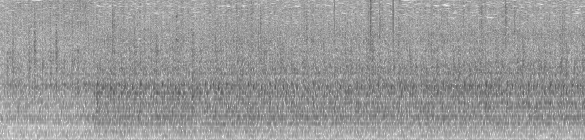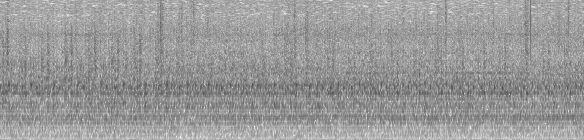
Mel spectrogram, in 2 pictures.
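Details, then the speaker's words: Diesel in Finnegan's ramp truck idling after an oil and fuel filter change: light, uneven ticking that goes away off idle; a weak injector was suspected, but it faded and was thought to be air in the fuel. "we had a injector that was sounding kind of weird at least that's what aaron diagnosed that ticking as um as it came off of idle any kind of rev that would go away so he said it sounds like a weak injector"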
